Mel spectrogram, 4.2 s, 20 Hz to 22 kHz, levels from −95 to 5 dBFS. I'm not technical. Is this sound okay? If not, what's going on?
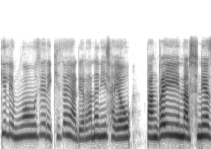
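No. From 1.21 to 3.22 s, automatic gain rising: the system judged the input too quiet and slowly turned it up, so voice and background swell louder together.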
